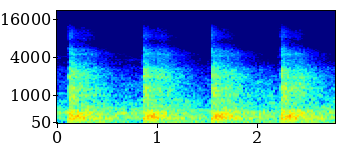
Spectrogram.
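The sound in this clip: Gunshots at a firearms training center come through as four muffled, heavy thumps, evenly spaced, each fading out before the next.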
